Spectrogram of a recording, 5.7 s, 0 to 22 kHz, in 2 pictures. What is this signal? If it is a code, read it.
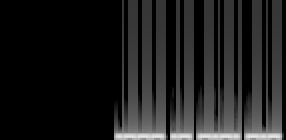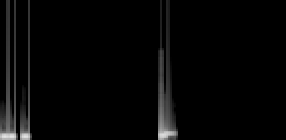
Morse code, heard as a keyed tone, about 36 wpm, 700 Hz. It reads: JACKIE
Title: USA Common Names - 35wpm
